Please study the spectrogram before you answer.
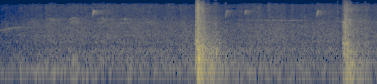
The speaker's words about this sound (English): takes out a bulging sack from the back of his car.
